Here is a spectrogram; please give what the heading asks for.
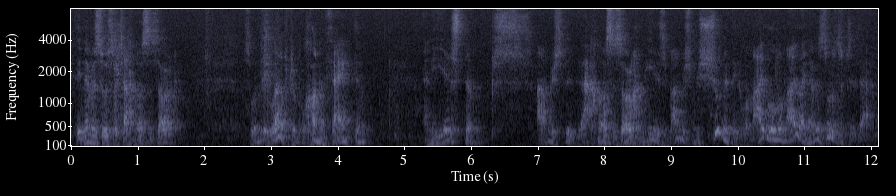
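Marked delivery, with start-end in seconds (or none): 6.3-12.0 hushed, marvelling question behind the hand; confidential aside. Acted. A guest quietly asks his host about the hospitality, confidential. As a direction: lean in softly, as if letting someone in on a puzzle.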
